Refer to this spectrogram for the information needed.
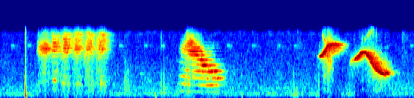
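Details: Household pet bird calling the cat: a buzzy, quavering high trill, then a drawn-out descending mew-like note, ending in two clear swooping whistles that rise then fall.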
